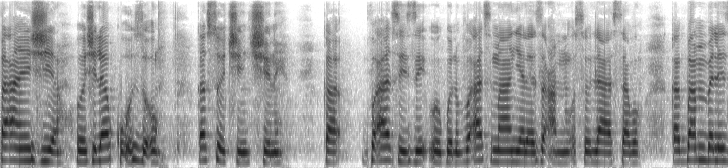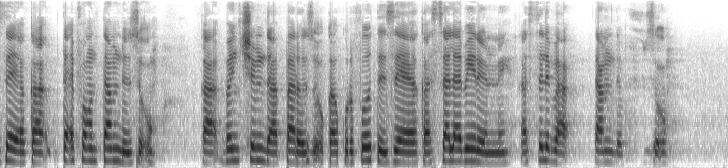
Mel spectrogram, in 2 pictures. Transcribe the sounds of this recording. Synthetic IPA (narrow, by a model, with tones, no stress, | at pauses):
pa˦ʔa˦n̩˦ʒi˦a˨o˨ʒi˦la˦kʊ˨ʔʊ˨zʊ˨ʔʊ˨˦ka˦so˦t͡ʃi˨n˨t͡ʃe˨nɨ˨ | ka˨ | vɔ˦ʔa˦sɨ˨ze˦ʔo˨ɡ͡bɨ˨nɨ˨vɔ˦ʔa˦sɨ˨maː˦ɲɛ˦la˦za˦ʔa˨nʊ˨ʔʊ˦sɨ˦laː˦˨sa˦bʊ˦ka˨ɡ͡ba˦mbɨ˦lɨ˦za˦ja˨ka˨ta˦ʔɪ˦pɔ˦ŋta˦mdɨ˨zʊ˨ʔʊ˨ | ka˨bɨ˦nt͡ʃɪ˦mda˨pa˦ɾɨ˨zʊ˨ʔʊ˨ka˨ku˨ɾɨ˨fo˦tɨ˨za˦ja˨ka˨sa˦la˦be˦ɾɨ˨˦nɨ˦ka˨sɨ˦lɨ˦ba˨ | ta˦mdɨ˨ | zʊ˨ʔʊ˨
